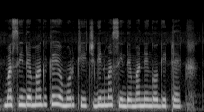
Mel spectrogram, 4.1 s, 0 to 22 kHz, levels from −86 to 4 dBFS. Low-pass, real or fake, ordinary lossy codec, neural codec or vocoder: 10.8 kHz; real; none; none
